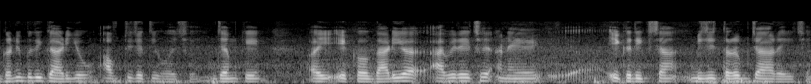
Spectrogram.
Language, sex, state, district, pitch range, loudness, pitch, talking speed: Gujarati, male, Gujarat, Gandhinagar, 135-145 Hz, -18 LUFS, 140 Hz, 160 wpm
